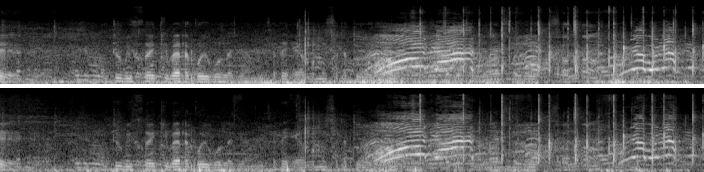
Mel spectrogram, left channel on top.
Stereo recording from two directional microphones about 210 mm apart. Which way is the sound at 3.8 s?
50° right (ahead or behind).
